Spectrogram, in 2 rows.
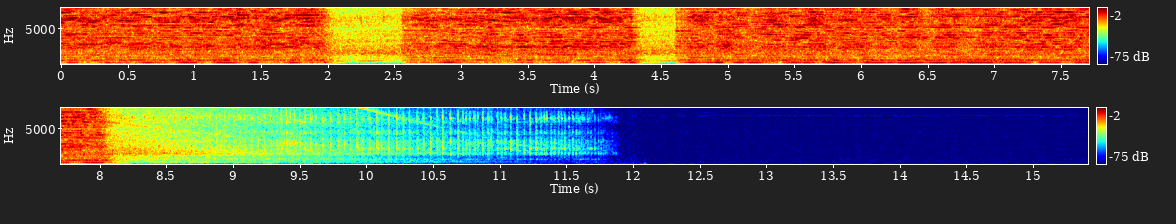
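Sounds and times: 
electric grinder grinding in long bursts in construction: 0.0s - 11.8s.

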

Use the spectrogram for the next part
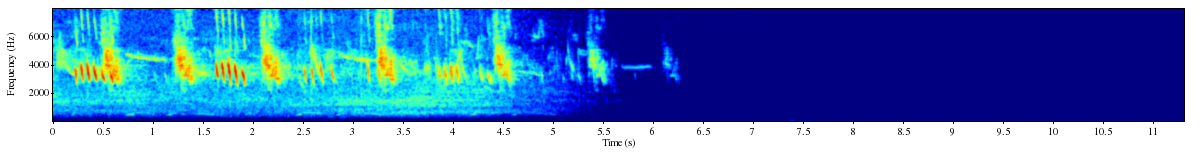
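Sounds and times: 
European greenfinch Carduelis chloris giving short rapid trilled bursts: 0.0s - 4.0s.

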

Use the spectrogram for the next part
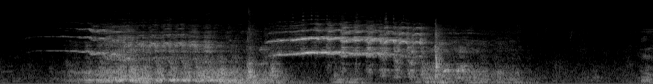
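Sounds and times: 
horse whinnying in stables: 0.2s - 5.0s.

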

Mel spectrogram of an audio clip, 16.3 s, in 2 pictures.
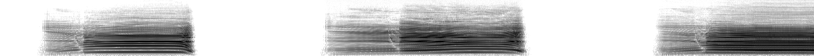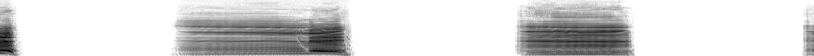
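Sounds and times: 
cow mooing: 0.4s - 2.0s, 3.3s - 5.3s, 6.6s - 8.4s, 9.9s - 11.7s.

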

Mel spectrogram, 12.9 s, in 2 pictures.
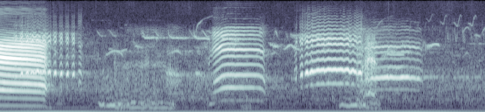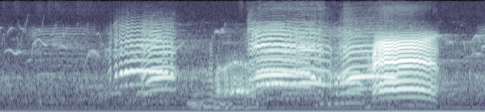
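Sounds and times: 
sheep bleating in a rural outdoor setting: 0.0s - 5.6s, 7.9s - 12.4s.

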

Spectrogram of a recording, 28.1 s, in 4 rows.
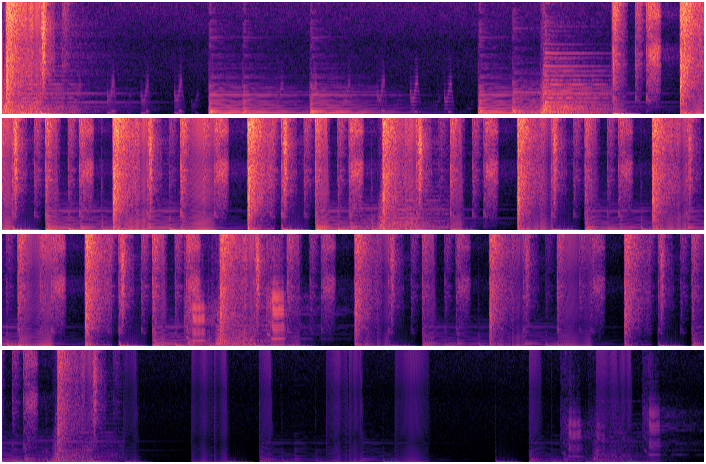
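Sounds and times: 
hard rap beat loop: 0.0s - 1.8s, 6.1s - 22.2s.

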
